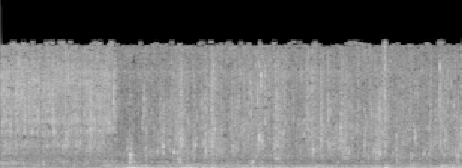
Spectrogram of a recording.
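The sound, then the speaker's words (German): Tap water runs steadily into a sink while hands are washed under the stream, splashing and sloshing. No one speaks. “Was man aber in dieser Zeit gleich sollte, ist mehrmals am Tag Hände waschen. Am besten geht mit Seife und natürlich mit Wasser.”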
